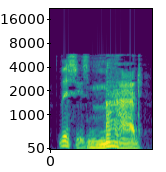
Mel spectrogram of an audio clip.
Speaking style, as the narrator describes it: Ron murmured

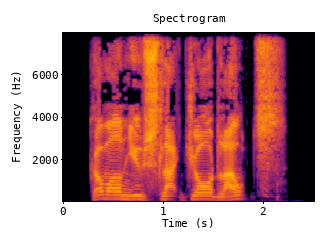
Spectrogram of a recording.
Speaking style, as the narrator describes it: roared Frederick

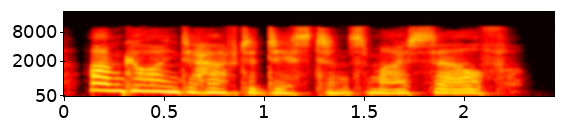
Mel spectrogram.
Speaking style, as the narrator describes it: I said wearily

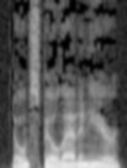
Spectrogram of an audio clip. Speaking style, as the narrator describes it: Jeff said

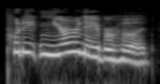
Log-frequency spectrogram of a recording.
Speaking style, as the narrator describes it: They yelled

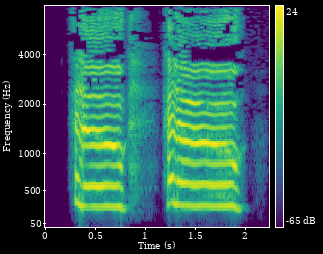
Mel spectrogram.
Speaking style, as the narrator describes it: at the top of his voice

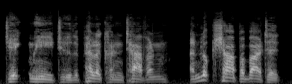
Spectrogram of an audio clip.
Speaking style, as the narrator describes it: said in a deep croak

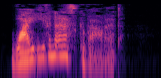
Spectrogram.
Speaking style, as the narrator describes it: I said coldly

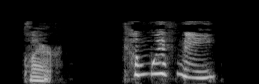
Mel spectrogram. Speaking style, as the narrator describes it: pleaded like the child I was

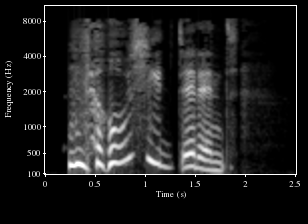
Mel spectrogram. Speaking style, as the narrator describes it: I exclaimed with a squeal, covering my mouth with my hand

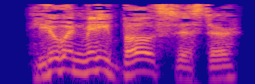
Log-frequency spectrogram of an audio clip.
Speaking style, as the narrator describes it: the CAG laughed

